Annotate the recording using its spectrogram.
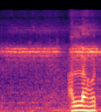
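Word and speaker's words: أَنْ لَا: হামজা লাম জবর আল নুন উচ্চারিত হবে না লামকে ধরবে হামজা লাম জবর আল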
